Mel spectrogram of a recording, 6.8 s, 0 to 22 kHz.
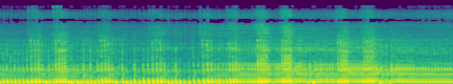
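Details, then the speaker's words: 1969 Honda Z50 (Z50A) mini bike after about 20 years sitting in a barn. First start after carb refit, new fuel lines and inline filter, on choke. Fired in 2 kicks; small single ticks over quickly and evenly with no misses. Runs well; oil dirty and seemingly low. "Than expected, 2 kicks and it started right up. Okay, this is awesome. This thing runs super good, it seems like."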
